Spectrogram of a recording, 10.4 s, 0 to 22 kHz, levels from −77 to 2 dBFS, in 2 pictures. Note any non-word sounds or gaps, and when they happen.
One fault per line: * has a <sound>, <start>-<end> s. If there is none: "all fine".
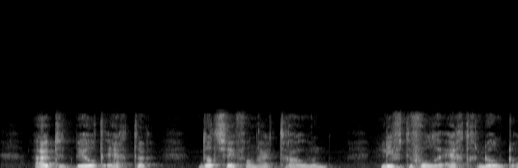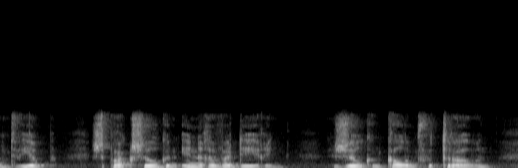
all fine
